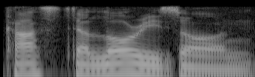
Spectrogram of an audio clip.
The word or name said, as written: Kastellorizon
